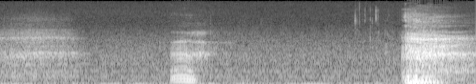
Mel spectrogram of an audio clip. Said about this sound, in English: Jeez, I clear my throat.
